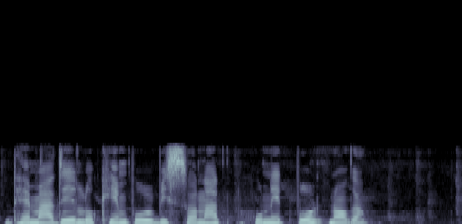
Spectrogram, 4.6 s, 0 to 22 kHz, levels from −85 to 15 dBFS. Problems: none marked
